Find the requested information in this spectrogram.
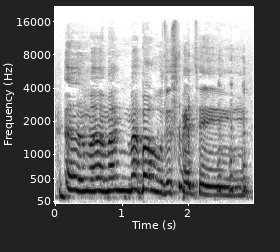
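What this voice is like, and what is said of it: Whiny old man voice. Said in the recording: “I normally do the old man. Wingy voice.”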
